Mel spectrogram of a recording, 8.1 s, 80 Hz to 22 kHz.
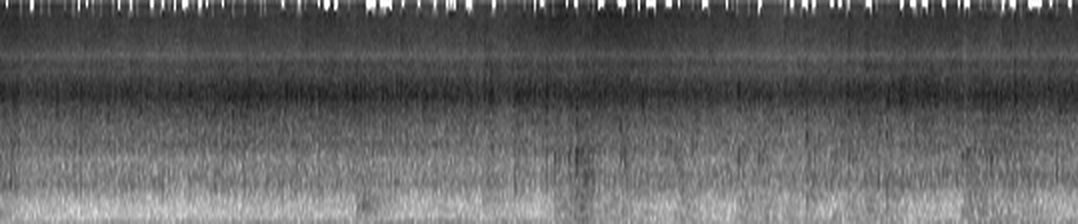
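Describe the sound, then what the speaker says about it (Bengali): Capsicum frying in white cooking oil, a steady loud sizzle with a watery hiss running throughout, plus a few soft scraping stirs near the middle. "এটাকে 1 মিনিট ফ্রাই করে নেব"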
